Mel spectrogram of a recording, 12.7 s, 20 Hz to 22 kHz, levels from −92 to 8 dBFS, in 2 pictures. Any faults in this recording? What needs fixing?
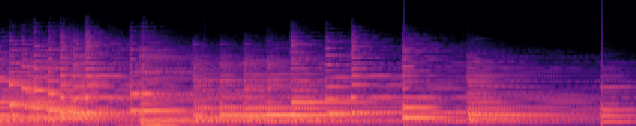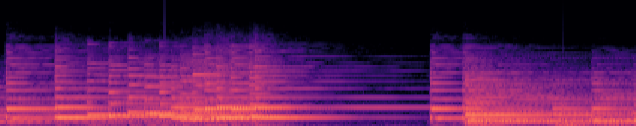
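Small clicks or skips at 2.05, 4.04, 6.03, 8.01, 10.0 and 11.99 s. This is overlap between stream segments: overlapping timestamps on the 2-second segments make the player trim a few milliseconds. Fix it by aligning segment timestamps exactly at each 2-second boundary so that no audio is discarded.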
